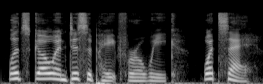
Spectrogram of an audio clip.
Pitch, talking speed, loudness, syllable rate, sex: 205 Hz, 180 wpm, -17 LUFS, 5.6 syllables/s, female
